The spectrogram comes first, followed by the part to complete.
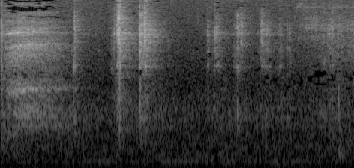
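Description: Plastic drinking straw being jabbed and worked into the neck of a small plastic milk bottle. There is a short scraping hiss, then two sharp plastic clicks a little under a second in, followed by a few lighter ticks.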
